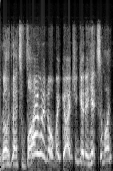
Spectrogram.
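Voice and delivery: very high, squeaky mock outrage; hammed-up falsetto pearl-clutching; mock shocked objector. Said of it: "people today would go".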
